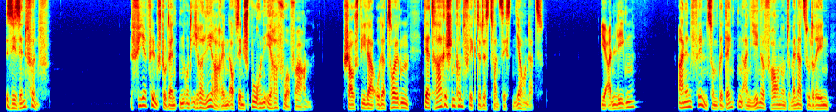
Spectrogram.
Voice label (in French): intro narrateur, de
